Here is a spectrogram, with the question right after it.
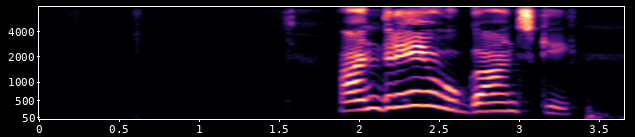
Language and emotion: Russian, angry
